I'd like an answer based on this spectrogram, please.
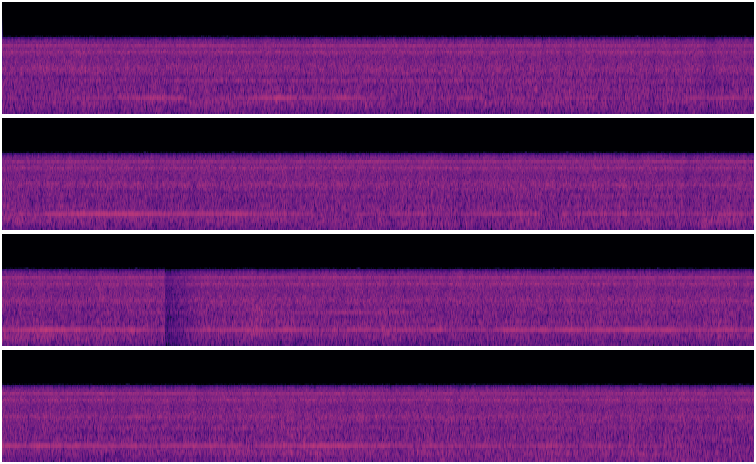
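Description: Shark upright vacuum cleaner's motor running steadily with a constant whine, its hose drawing up sawdust. The sound dips briefly about halfway through.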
